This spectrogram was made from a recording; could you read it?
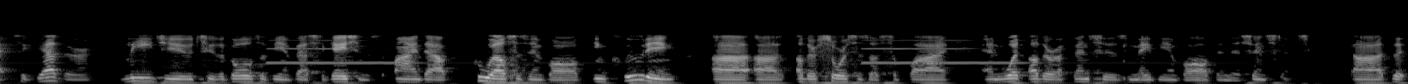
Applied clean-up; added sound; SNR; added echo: classical method log-MMSE.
